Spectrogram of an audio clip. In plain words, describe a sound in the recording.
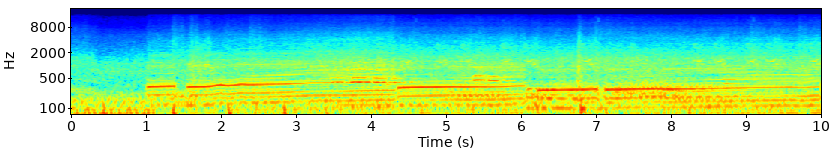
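A car engine hums steadily and shifts pitch as it changes gear.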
